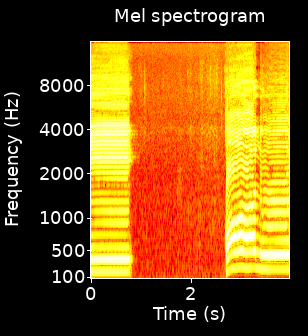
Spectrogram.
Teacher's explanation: क़ाफ और अलिफ दोनों पुर पढ़े जाएंगे। क़ाफ मुस्तालिया है इसलिए पुर पड़ा जाएगा, और इसके साथ में अलिफ भी है वो भी पुर पड़ा जाएगा।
